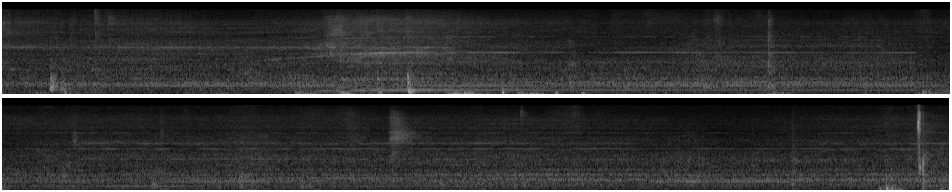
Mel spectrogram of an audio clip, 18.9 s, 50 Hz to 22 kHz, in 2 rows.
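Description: iRobot Roomba Combo j7+ robot vacuum running, a faint steady motor whir with a few light clicks and knocks.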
